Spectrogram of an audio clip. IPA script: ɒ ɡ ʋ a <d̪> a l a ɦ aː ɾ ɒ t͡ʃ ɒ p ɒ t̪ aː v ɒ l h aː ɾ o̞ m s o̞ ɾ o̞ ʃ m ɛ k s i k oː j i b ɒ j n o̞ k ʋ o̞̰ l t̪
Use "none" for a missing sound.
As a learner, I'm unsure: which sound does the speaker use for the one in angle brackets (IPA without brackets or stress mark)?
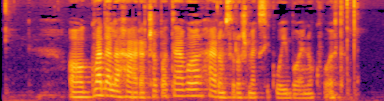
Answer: d̪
